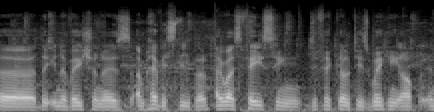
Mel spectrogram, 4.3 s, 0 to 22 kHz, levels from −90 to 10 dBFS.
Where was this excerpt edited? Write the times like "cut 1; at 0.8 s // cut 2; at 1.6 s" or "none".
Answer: cut 1; at 2.1 s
